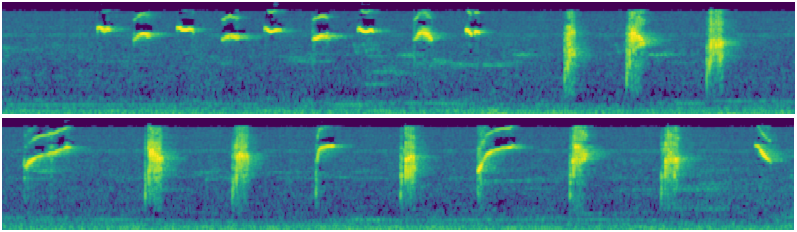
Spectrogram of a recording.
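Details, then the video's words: Wild forest orange-headed thrush, used to draw in untrained birds. A quick chatter of tiny high notes opens, then loud, sharp ticking chirps repeat steadily, roughly two per second. "suara burung Kemade ngalas"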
